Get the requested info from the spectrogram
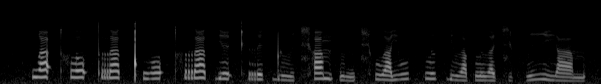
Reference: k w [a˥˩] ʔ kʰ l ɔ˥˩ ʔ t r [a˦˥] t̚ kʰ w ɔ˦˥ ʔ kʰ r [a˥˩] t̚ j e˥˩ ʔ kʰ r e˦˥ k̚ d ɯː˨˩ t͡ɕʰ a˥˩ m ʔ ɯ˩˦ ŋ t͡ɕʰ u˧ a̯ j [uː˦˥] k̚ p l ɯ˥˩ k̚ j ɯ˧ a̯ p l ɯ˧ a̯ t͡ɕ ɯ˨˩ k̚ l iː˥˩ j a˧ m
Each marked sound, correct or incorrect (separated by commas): correct, incorrect, correct, correct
